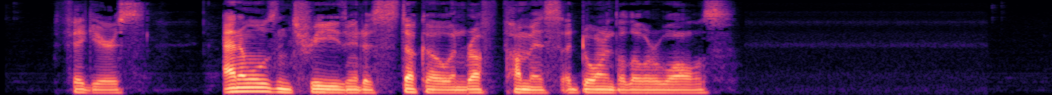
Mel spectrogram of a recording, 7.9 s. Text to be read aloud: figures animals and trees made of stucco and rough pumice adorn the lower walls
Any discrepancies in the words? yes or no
no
